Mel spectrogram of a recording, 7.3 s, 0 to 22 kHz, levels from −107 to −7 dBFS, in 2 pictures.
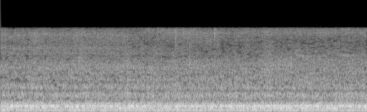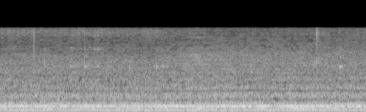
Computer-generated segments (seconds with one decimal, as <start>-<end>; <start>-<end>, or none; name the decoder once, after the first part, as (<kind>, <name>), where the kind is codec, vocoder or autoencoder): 5.5-6.2 (vocoder, Vocos)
